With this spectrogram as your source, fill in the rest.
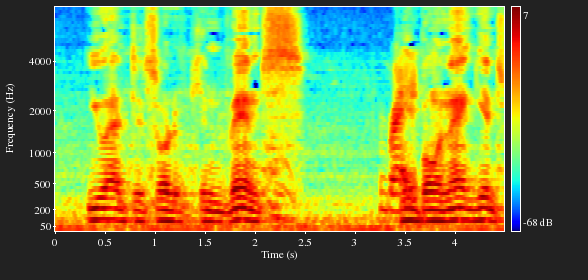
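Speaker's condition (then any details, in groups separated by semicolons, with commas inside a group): Cerebral palsy; coordination affected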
